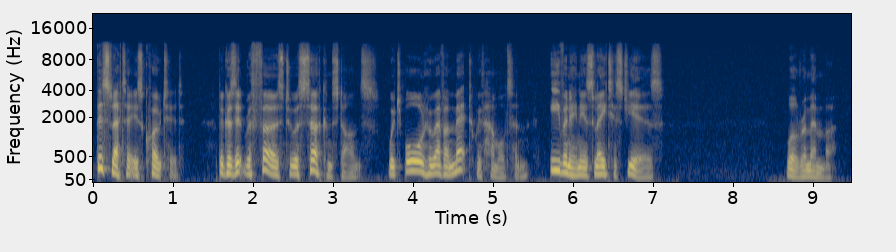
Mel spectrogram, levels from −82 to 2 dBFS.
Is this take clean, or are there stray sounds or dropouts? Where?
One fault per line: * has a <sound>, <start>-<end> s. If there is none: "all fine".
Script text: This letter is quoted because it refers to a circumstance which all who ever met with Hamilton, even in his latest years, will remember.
all fine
